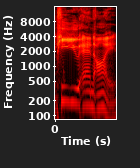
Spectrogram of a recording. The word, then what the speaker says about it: Puni: So this is Puny. Is that how you say it? I think so. Puny? And that's Puni, not like saying something's puny, like it's weak.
